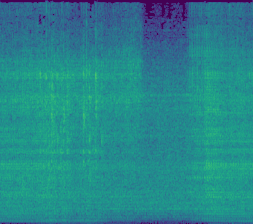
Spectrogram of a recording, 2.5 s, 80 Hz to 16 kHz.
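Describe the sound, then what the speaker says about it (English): A spindle roughing gouge cuts wood on a lathe spinning at roughly 2,500 to 3,000 RPM, giving a steady, loud, close rasping hiss with a brief rougher patch near the end and no talking. "This is what the spindle roughing gouge was made to do."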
